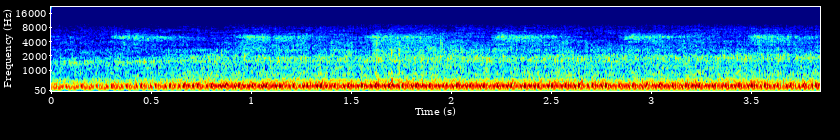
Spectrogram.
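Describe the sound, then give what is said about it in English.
A car engine roars steadily at high revs during a chase, a loud, sustained mid-range drone with a faint rattling clatter and no letup, as the car, its lights switched off, gains on a car ahead. “The car ahead lost some of its crazy fear. You're gaining.”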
